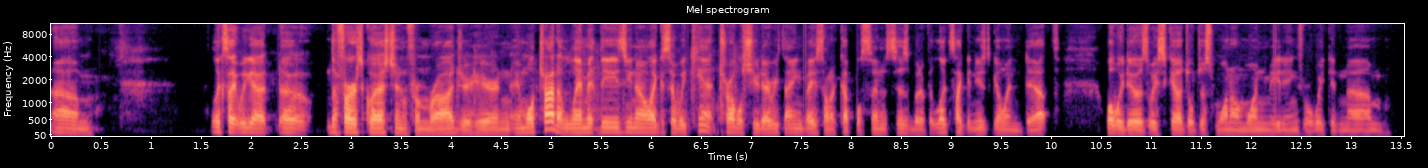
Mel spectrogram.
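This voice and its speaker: This man talks at a very fast pace in a dark, mellow tone with ordinary pitch variation and big swings in loudness. The sound is dry with no echo, over a quiet background. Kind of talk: livestream Q&A chat. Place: workshop. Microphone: lapel.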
